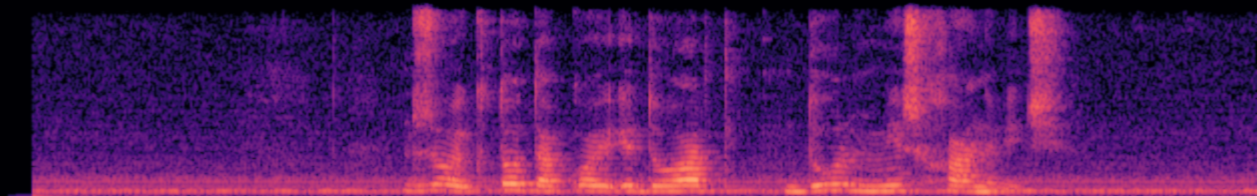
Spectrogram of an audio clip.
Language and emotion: Russian, neutral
